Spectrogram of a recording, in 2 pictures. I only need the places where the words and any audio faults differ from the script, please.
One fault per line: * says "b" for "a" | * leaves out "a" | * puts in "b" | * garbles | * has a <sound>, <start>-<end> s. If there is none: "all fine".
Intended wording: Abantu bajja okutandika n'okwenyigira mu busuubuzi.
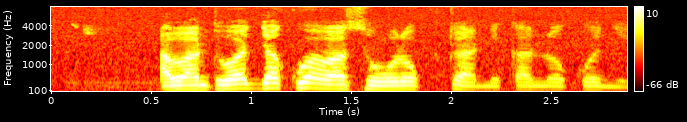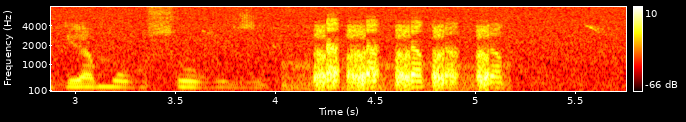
* puts in "kuba basobola"
* has a laugh, 4.2-5.2 s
